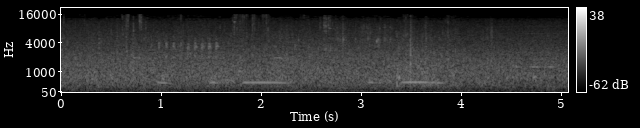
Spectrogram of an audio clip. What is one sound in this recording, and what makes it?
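A fish flaps and splashes on a fishing line.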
